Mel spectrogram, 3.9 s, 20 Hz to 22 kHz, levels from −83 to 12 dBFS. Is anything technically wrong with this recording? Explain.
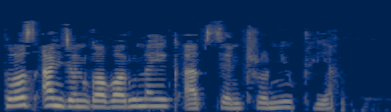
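Yes. Throughout the speech there is plainly audible WMA compression damage, likely from a low-bitrate encode. Long transform blocks smear quantisation noise, giving washy ringing and hiss that breathes with the signal, consistent with roughly 32 kbps. A spectrogram shows nothing above 10.1 kHz and patchy gaps where weak components vanished.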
